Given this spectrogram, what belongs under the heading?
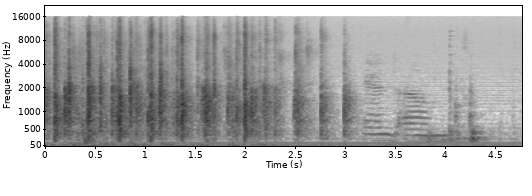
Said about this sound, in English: I'm sitting here and I just want to clap for your presentation because I think it was amazing. Thank you.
